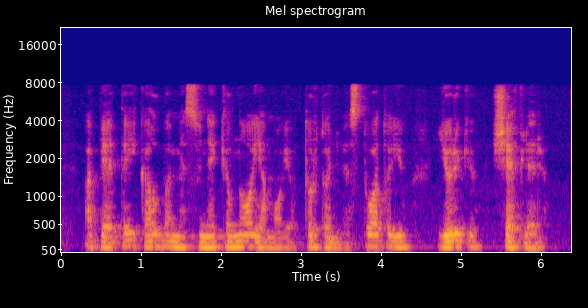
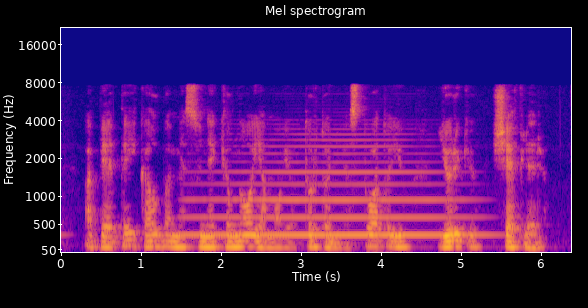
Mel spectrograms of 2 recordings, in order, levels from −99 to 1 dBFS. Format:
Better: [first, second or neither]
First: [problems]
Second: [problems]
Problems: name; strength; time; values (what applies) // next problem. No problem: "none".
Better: first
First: none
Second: background sound (Wind instrument, woodwind instrument); 7 dB below the speech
